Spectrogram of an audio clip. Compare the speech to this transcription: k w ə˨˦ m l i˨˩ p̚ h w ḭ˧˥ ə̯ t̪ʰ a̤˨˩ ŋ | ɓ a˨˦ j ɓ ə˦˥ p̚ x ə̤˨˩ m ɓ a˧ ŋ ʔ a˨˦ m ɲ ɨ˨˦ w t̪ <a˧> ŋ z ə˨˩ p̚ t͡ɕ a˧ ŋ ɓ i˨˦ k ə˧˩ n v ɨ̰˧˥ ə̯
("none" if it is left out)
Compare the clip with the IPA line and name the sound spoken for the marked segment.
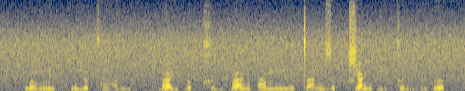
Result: a˨˦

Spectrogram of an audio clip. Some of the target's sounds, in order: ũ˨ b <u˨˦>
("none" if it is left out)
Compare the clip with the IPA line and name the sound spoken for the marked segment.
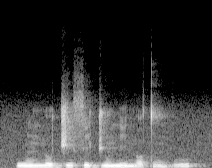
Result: u˨˦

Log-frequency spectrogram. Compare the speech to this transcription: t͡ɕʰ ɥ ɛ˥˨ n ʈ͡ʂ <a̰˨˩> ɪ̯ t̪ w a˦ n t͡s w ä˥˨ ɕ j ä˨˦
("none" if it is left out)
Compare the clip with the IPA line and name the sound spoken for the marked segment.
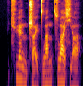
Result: a̰˨˩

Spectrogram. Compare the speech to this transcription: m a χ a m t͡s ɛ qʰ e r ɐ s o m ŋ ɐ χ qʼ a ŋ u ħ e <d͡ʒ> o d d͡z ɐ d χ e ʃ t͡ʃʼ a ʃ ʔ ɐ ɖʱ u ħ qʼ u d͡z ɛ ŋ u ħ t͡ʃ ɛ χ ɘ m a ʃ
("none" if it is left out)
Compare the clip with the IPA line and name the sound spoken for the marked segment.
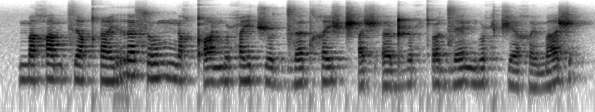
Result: t͡ʃ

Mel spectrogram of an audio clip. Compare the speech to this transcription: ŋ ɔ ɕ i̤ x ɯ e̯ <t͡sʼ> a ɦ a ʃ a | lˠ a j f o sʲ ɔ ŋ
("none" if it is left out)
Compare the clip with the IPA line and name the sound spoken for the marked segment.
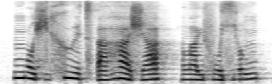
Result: t͡sʼ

